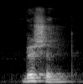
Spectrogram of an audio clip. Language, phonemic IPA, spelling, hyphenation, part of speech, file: Dutch, /ˈbʏsə(n)/, bussen, bus‧sen, verb / noun, Nl-bussen.ogg
- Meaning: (verb) 1. to put into a mailbox 2. to travel by bus; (noun) plural of bus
